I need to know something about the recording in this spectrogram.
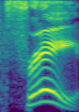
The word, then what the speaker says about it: Frey: Frey rhymes with gay.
